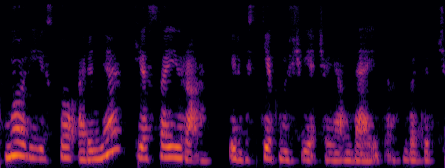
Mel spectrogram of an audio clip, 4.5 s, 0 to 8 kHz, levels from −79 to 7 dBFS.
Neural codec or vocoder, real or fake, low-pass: none; real; 7.2 kHz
